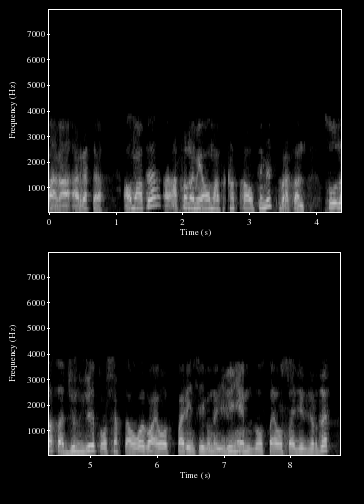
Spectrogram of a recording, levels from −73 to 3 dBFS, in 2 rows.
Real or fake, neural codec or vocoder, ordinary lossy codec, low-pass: fake; codec, 16 kHz, 2 kbps, FreqCodec, larger model; AAC, 16 kbps; 7.2 kHz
